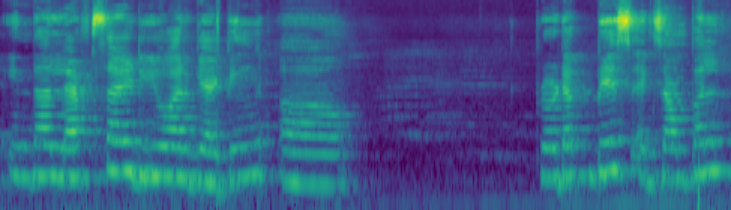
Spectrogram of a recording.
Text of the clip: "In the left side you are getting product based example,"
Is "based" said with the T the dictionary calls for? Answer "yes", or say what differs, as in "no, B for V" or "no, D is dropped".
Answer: no, T is dropped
